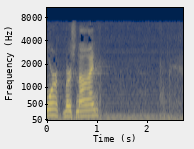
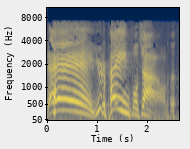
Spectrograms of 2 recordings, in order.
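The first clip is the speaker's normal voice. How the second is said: high, loud, drawn-out tease; mock taunting call; 4 semitones higher, 5 dB louder, much slower than usual. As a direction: holler it like kids teasing another child. Voices people teasing young Jabez.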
